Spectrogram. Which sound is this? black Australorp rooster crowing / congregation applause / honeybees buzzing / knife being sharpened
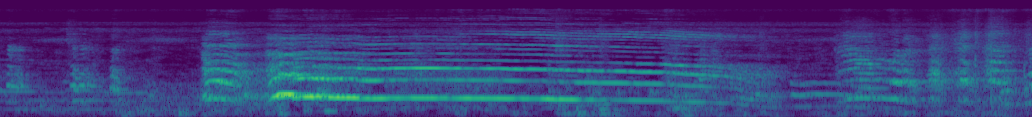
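black Australorp rooster crowing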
